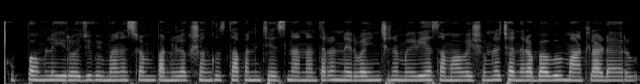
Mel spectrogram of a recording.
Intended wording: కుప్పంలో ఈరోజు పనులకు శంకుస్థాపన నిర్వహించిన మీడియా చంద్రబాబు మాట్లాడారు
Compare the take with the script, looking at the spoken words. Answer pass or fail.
fail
